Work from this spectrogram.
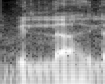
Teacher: لفظ اللہ کو باریک پڑھا جائے گا، اس سے پہلے زیر ہے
